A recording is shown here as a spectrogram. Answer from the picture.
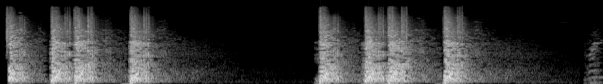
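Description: Sharp, heavy hits with long echoing tails: a single hit, a quick double hit, then one more. The same four-hit pattern repeats about three seconds later.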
